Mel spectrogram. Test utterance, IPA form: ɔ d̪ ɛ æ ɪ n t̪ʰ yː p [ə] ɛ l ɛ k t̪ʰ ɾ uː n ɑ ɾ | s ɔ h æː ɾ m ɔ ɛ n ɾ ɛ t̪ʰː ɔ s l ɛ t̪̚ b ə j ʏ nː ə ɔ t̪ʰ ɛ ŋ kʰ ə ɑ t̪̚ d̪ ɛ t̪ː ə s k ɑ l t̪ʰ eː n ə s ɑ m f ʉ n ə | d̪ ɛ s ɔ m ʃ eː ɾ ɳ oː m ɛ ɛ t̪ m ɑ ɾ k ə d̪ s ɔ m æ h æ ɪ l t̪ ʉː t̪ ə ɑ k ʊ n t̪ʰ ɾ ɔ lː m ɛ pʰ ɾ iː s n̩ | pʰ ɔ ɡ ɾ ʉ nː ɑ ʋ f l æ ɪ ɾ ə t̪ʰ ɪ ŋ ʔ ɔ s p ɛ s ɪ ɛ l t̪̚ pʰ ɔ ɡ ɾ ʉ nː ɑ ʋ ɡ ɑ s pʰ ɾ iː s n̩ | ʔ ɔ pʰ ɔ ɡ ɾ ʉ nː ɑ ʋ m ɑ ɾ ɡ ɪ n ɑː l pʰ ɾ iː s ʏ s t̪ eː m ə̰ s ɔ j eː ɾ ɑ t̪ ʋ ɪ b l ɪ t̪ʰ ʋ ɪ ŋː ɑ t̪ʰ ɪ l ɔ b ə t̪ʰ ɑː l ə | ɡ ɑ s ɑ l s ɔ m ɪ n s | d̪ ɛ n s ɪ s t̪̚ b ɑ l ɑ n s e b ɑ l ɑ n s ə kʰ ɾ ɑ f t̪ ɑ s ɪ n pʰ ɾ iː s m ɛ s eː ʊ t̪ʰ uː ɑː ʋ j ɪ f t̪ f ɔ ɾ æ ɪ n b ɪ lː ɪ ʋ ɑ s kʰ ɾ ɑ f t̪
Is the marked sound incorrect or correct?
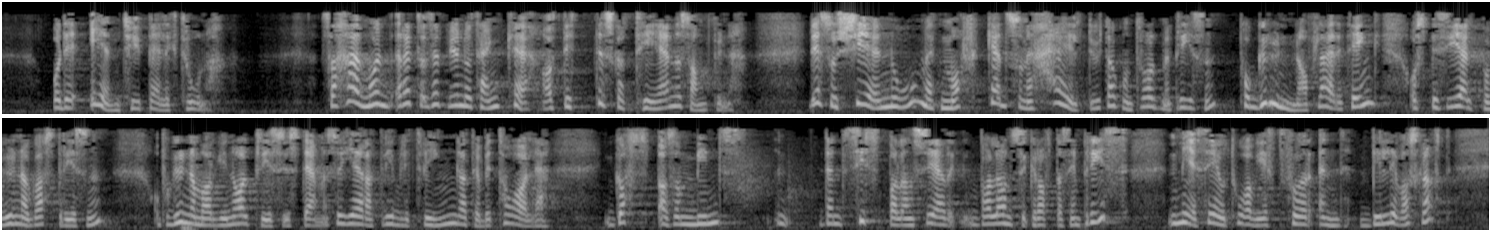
correct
